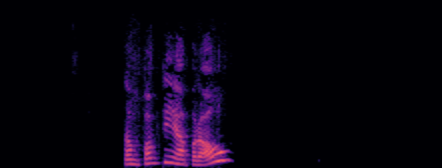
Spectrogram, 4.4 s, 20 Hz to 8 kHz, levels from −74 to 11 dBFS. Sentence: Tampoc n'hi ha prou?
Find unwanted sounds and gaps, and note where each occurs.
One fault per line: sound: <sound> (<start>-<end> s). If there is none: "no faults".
no faults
